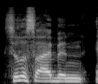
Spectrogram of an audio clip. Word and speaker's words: psilocybin: I always forget how to say it. Is it psilocybin? – Psilocybin and ayahuasca, also separate from some of the other options.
